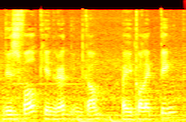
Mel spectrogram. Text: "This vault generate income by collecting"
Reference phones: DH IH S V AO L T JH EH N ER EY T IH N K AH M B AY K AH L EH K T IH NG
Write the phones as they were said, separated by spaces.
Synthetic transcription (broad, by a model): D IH S F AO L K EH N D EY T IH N K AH M B AY K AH L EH K T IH NG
